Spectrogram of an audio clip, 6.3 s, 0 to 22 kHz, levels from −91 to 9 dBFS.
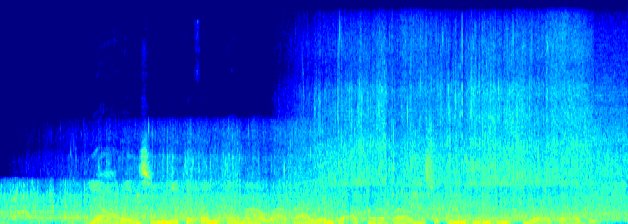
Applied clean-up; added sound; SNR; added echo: none; Waves, surf; 1 dB; none.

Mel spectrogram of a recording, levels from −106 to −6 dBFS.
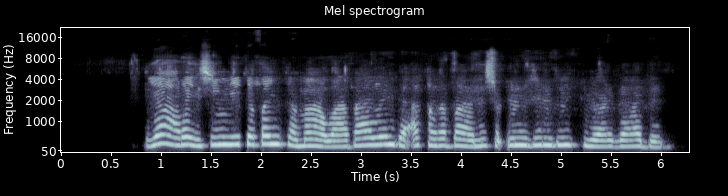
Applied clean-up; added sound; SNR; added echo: neural mask model Resemble Enhance denoiser.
